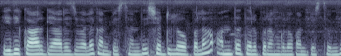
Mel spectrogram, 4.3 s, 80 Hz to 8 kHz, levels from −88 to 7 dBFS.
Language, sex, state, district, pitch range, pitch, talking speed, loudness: Telugu, female, Telangana, Mahabubabad, 185-215 Hz, 195 Hz, 155 wpm, -17 LUFS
